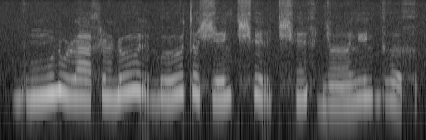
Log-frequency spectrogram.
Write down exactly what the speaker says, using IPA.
ɡʱ ũː ɳ u ɭ aː x ɭ ə̃ ɳ ɵː r ɓ ɵː t ə ɕ e lʲ t͡ɕʰ e r t͡ɕʰ ẽ x ɟ ɐ̃ː lʲ e lʲ ɡʱ ə x

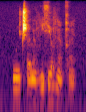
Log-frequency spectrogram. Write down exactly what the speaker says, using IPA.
w ɯ˩ t͡ʃʼ ɐ˩ l ɐ̃˩ v i˥ sʲ ɔ˥ v ɛ̃˩ qʼ ɛ̃˩

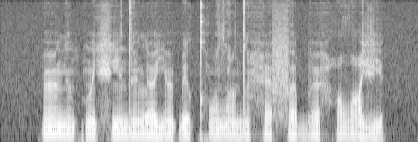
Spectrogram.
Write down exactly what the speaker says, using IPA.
œ̃ ɡ æ̃ kʷ æ̃ fʲ ɛ̃ d æ̃ l œ j œ̃ ɓ e kʷʰ ɐ̃ zˤ æ̃ d æ̃ h æ f ɐ b œ h ə ðˤ æ vʲ ə

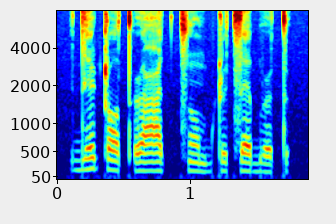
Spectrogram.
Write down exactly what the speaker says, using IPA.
d e ʈ ɔ tʼ ə˞ ʕ e t t͡s õ b ʈ ʉ t͡s ɛ b ə˞ t

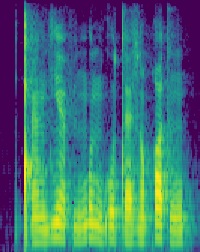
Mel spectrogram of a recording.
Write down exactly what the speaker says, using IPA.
ǃʼ æ̃˩ ŋ zʲ æ̃˧˩ f y˩ ŋ o˧˩ n ɡ o˧˩ t æ˩ z ũ˩ qʷ i˧˩ t ũ˩

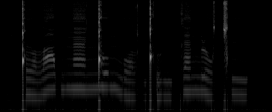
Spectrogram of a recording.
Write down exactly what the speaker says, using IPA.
ǃ ø˨ lˠ ɑ˦ b ŋ æ̃˦ ŋ͡ǃ o˦ ŋ o˨ lˠ ǃʼ ɯ˨ ŋ k æ˦ ŋ ɭ o˨ ǀʰ y˦

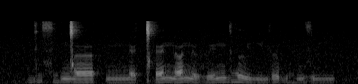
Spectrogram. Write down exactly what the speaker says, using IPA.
ɡ e̤˥ s e̤˧ ŋ͡ǀ ɜ˧ | nː ɛ˩ ǀʰ ɛ˩˥ n ɐ˩˥ n ɘ˩ v e˩˥ ŋ ɡ ɛ̤˥ l i˩ j ɘ˩˥ b ɛ̤˩ n z i˩

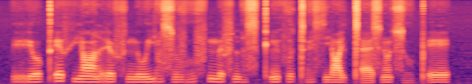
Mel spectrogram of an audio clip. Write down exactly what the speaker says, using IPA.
rʲ o kʼ e f j ɑ̃ r ø f n u j ɑ̤ s v o̤ f m e f n ɑ̤ s kʼ ĩ f u tʼ æ̤ s j ɑ lʲ tʼ æ s ɾ õ s o̤ pʼ e

